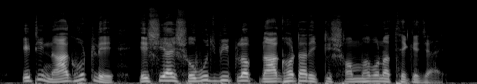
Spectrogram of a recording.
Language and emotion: Bengali, neutral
